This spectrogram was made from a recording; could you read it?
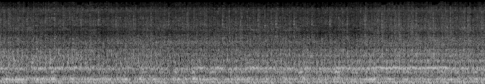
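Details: Air-cooled Type 4 VW 2056cc engine with 96mm big bore cylinders, fresh rebuild, idling: soft regular pulse, no knocks or rubbing. Runs really smooth.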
